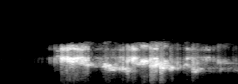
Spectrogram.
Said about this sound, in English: So I was in a music store yesterday, and I looked at a chime, a beautiful chime, and I thought, wow, this would be great for what I do.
